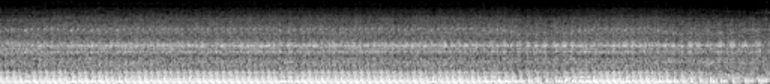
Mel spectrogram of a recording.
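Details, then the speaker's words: Newly built Kawasaki Ninja, before coil pack replacement: started perfectly cold, but idle pulses unevenly and bogs down as it warms, rev counter dropping untouched; faulty ignition coil suspected. "And that's not me. That's not me. Starting to bog down, guys. Soon as she starts warming up."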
